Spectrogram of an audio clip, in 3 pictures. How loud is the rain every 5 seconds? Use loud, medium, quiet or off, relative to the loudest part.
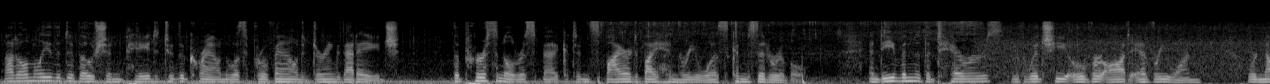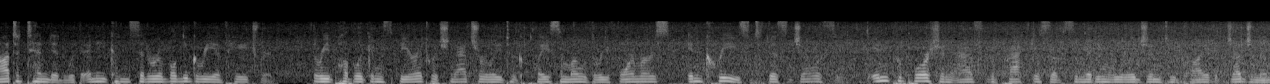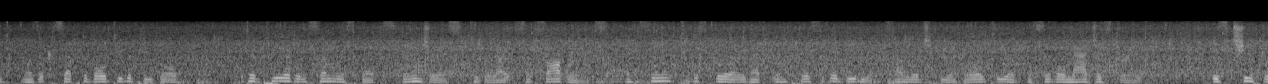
quiet, quiet, quiet, quiet, medium, loud, loud, loud.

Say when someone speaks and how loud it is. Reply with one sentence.
You can hear the talking from 0.0 to 38.0 s, at a steady volume.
